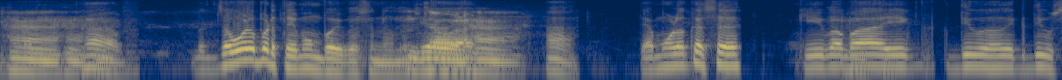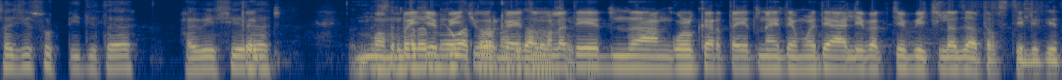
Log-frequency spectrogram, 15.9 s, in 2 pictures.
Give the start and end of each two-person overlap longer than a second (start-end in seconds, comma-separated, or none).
10.8-12.4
